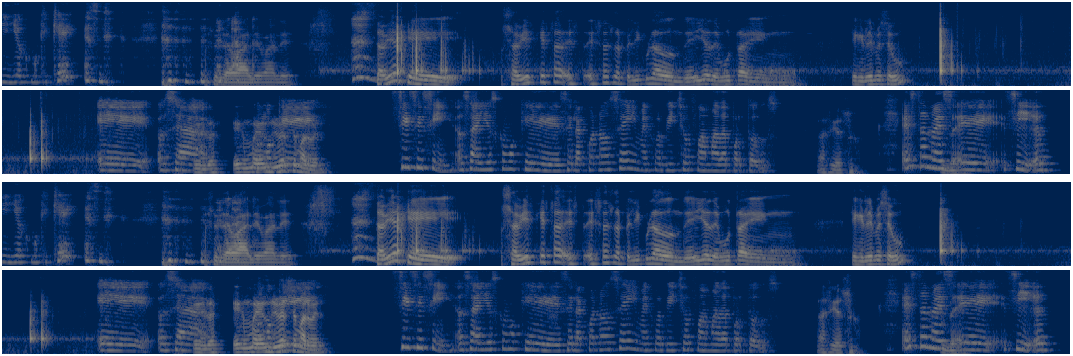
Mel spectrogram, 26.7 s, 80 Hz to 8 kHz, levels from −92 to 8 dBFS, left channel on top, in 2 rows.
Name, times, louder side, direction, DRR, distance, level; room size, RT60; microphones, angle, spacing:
voice 1, 0.0-1.4 1.6-3.0 4.4-4.7 14.6-15.9 16.5-17.3 18.2-23.1 24.4-26.4, left 1 dB, 35° left, 2.5 m, -52 dB
voice 2, 2.6-4.2 4.7-5.8 6.2-10.0 10.6-11.3 15.8-17.4 23.6-24.0 25.1-25.3, right 3 dB, 45° right, 0.7 m, -46 dB
sound 1, 4.0-15.0, left 5 dB, 85° left, 0.7 m, -50 dB
8.2 x 6.3 x 4.1 m
head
